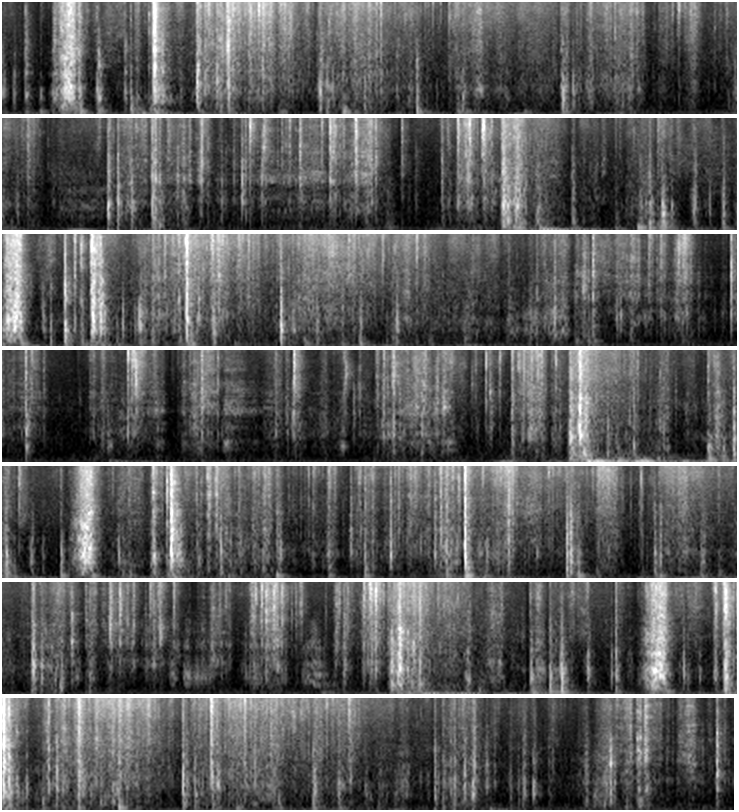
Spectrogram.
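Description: Cardboard trading-card hobby boxes being torn open and foil-wrapped card packs pulled out and handled, a string of crinkling, tearing and scraping sounds. A few dull thumps come as boxes or packs are set down, the loudest a little past halfway.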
